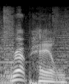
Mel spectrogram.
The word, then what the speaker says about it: Raphael: called Runaway s featuring Felix Raphael or if you pronounce it like an Englishman rap hail up next is Rob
